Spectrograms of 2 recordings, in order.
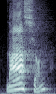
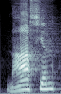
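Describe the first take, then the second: The two takes are said the same way.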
